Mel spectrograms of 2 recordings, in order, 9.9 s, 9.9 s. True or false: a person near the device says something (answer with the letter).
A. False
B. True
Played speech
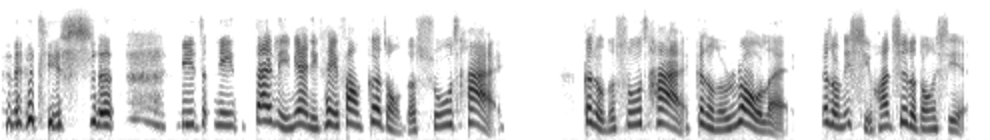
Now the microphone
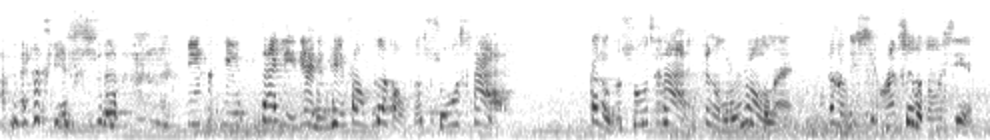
A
